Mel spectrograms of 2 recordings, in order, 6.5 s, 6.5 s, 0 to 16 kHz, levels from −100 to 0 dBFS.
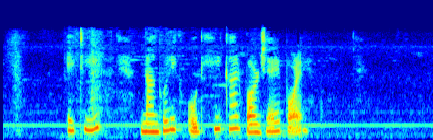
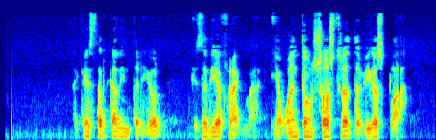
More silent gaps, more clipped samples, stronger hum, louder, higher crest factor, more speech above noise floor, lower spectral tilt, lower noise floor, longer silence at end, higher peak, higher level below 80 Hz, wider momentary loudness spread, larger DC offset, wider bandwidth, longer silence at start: neither; neither; neither; about the same, -27 LUFS vs -25 LUFS; about the same, 20 dB vs 22 dB; second, 34 dB vs 38 dB; about the same, -5 dB/octave vs -5.5 dB/octave; second, -59 dBFS vs -63 dBFS; first, 1.9 s vs 0.45 s; second, -10 dBFS vs -4 dBFS; second, -68 dBFS vs -56 dBFS; second, 8 LU vs 11 LU; neither; second, 7.6 kHz vs 11.5 kHz; about the same, 1 s vs 1.1 s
